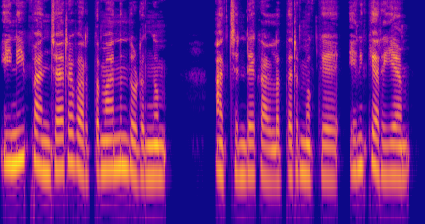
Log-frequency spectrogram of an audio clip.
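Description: A woman voicing a sad, patient young woman pleading gently with her father in an audiobook. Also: medium pitch, steady tone, moderate pace, dry recording, clean studio sound, lightly acted.

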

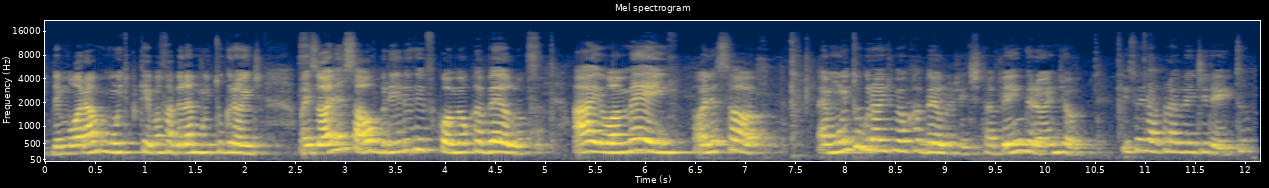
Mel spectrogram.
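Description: A Brazilian woman with a Brazilian accent, chatting enthusiastically in a casual beauty vlog from her home. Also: high-pitched. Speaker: vlogger. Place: home, bathroom then by a window. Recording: echoey room with faint noise.

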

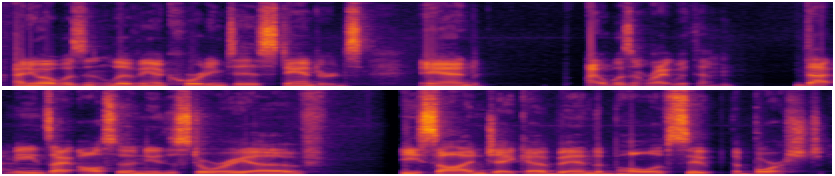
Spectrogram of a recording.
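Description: A man with a lowish, darkish voice tells his viewers a personal faith story, earnest and conversational, now and then acting out his own reactions in asides. There's a little hiss or hum.

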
